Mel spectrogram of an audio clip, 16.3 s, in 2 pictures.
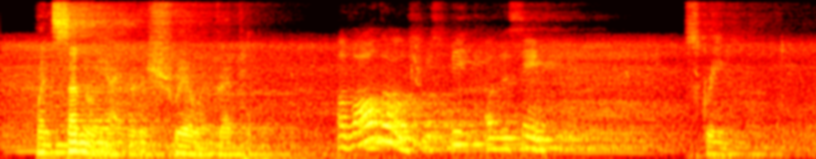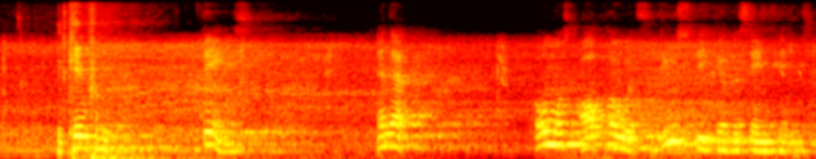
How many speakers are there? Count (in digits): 2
